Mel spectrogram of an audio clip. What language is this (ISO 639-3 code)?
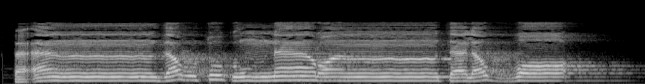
ara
